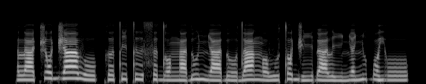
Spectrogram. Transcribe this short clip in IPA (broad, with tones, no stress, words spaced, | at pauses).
la˨t͡ʃɔ˦d͡ʒaː˦voː˨ kə˨˦ ti˦tɨ˦˨ sə˧dɔ˨ŋa˨ɗu˦ ɲaː˨ɗoː˨daː˦ ŋɔ˨vu˨˦tɔ˦ d͡ʒiː˧ɗaː˦liː˨ ɲa˧ɲu˦ɓɔ˧ joː˧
